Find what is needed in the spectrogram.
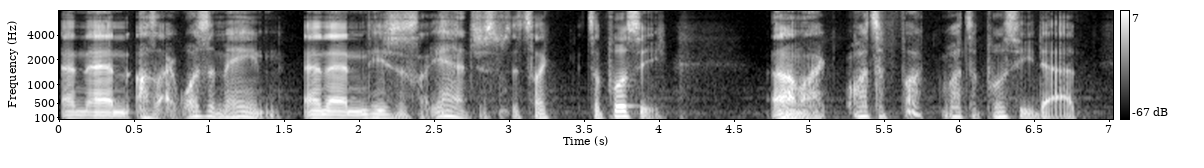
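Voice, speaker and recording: With an Australian accent, a man talks at a fairly quick pace and a fairly low pitch with lively intonation, and the sound is dry and close with no echo. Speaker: motocross media personality. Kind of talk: casual podcast chat.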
